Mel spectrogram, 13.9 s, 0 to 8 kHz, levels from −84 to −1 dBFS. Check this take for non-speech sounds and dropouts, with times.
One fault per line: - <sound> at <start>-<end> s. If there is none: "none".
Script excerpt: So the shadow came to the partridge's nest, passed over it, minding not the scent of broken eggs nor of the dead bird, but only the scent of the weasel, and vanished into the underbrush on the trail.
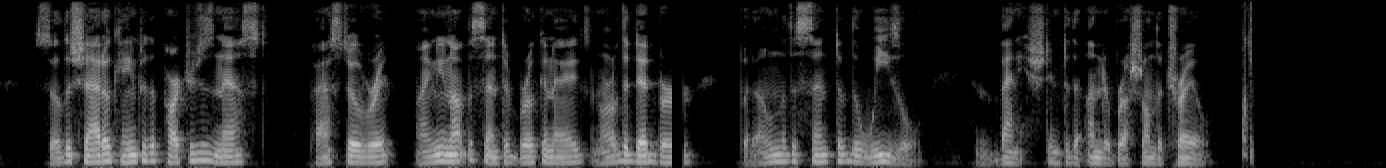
- dropout at 6.7-6.8 s
- chirp at 12.4-12.6 s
